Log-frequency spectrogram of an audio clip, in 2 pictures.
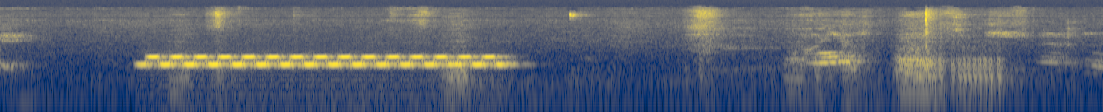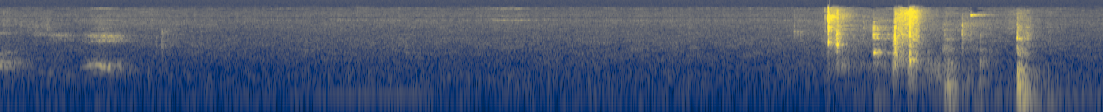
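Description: A phone rings loudly for about two seconds with a steady electronic tone, announcing an incoming Medicare call, followed by rustling, a few bumps and scattered clatter in a quiet room, with brief sharp knocks near the end.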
